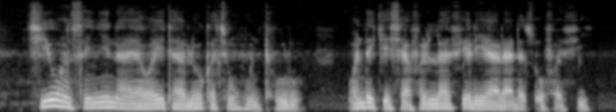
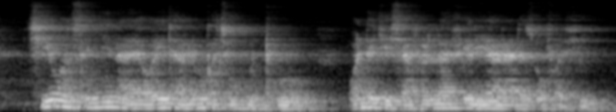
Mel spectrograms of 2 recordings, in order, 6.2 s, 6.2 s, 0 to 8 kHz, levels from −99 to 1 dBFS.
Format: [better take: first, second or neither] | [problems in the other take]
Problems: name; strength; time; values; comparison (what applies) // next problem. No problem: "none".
first | room echo; dies away in 0.9 s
